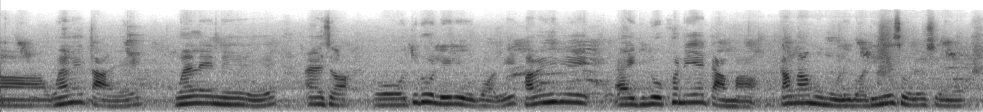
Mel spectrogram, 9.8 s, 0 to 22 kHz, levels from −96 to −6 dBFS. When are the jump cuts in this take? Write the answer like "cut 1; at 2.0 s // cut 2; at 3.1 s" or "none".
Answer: none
